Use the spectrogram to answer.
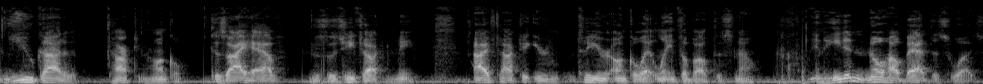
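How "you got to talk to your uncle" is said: acted, hushed whisper. Retelling the chief talking to him about his uncle, retelling a whisper. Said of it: "he said it in a whisper".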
